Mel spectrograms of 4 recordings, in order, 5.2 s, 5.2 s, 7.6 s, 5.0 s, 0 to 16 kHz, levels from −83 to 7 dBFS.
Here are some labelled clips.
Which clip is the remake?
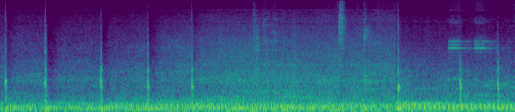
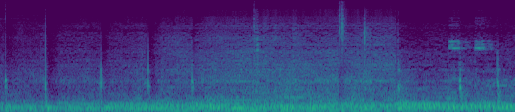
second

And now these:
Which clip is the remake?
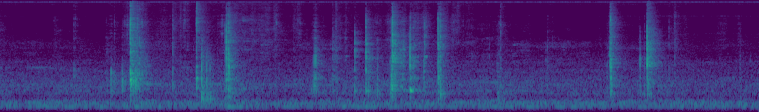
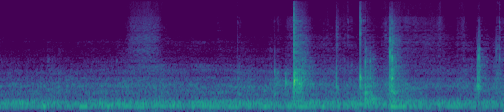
second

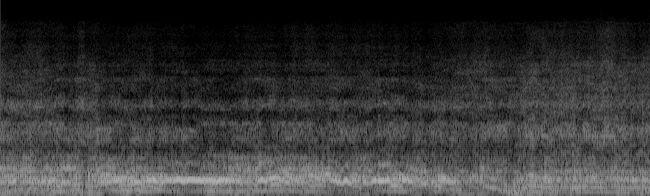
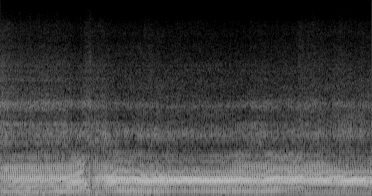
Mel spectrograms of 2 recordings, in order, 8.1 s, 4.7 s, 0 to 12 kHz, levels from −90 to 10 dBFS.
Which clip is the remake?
first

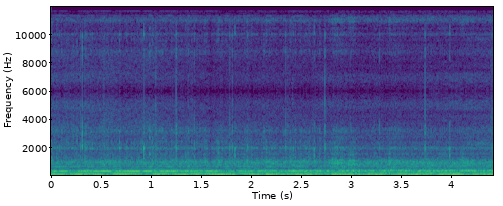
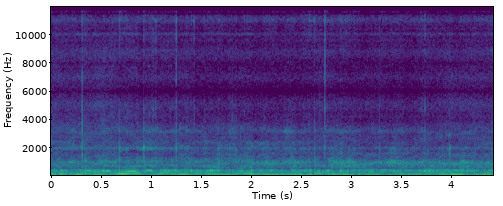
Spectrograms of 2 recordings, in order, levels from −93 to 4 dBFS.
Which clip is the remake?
second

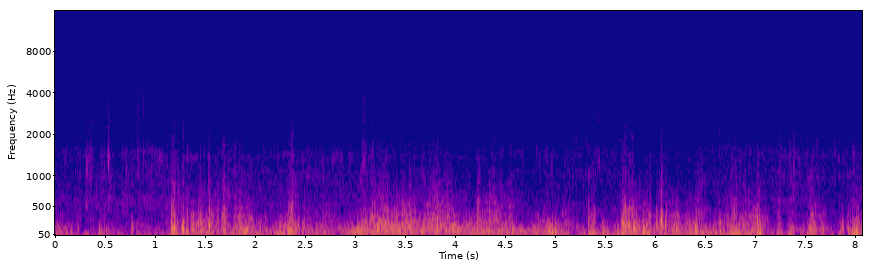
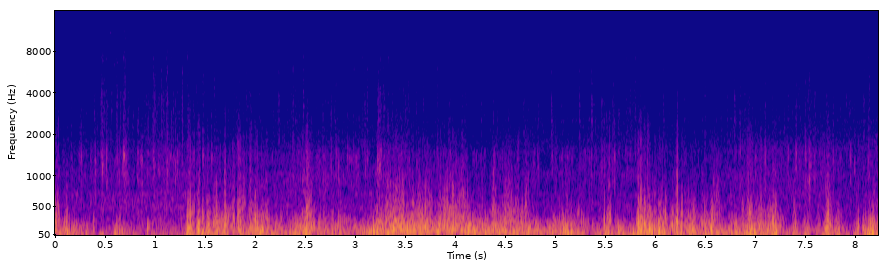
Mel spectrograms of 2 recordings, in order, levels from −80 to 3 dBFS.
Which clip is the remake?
first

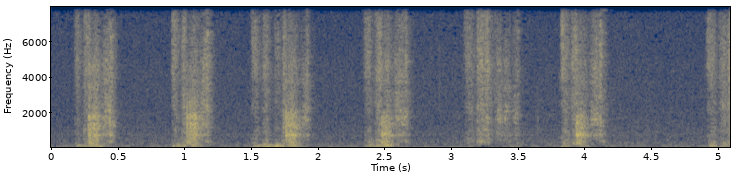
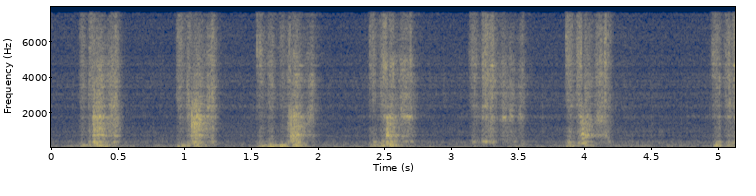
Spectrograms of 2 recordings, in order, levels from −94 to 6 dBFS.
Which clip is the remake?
second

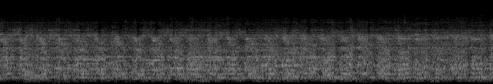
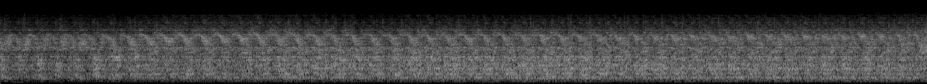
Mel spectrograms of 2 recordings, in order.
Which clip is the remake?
first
